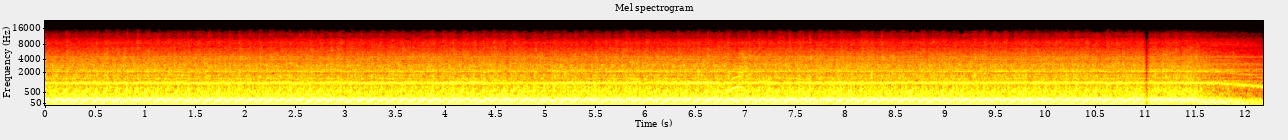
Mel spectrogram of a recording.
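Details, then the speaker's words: Turbo LS V8 swapped into a VW Beetle, first start after install: steady idle with a slightly uneven loping beat of about two pulses a second, then shutoff; owner suspects a misfire, not confirmed. "It sounds a little funky. Sounds like it might have a miss."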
